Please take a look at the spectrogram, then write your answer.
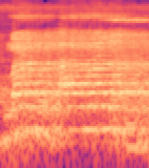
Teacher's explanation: nun sukunnya dibaca secara izhar atau jelas. Dan tidak juga didubur sempurna atau tidak juga didubur.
